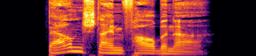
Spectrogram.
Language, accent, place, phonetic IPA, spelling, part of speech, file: German, Germany, Berlin, [ˈbɛʁnʃtaɪ̯nˌfaʁbənɐ], bernsteinfarbener, adjective, De-bernsteinfarbener.ogg
- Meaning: inflection of bernsteinfarben: 1. strong/mixed nominative masculine singular 2. strong genitive/dative feminine singular 3. strong genitive plural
